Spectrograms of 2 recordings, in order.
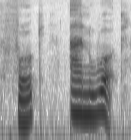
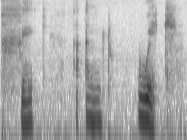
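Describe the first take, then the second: First: The vowels are an 'or' and an 'er' sound. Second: Both words carry an 'air'-like vowel sound. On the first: The speaker calls it right. "pronounce the words as fork and work" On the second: The speaker calls it wrong. "and not fake and wake"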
